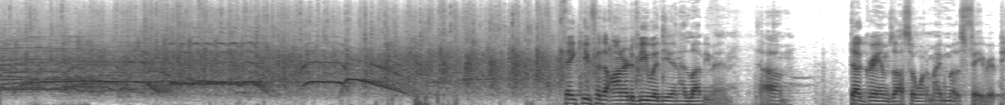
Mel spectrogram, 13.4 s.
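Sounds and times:
whistles and cheers: 0:00.0 - 0:06.6
audience clapping: 0:00.0 - 0:09.2
speech: 0:07.6 - 0:10.6, 0:11.4 - 0:13.3.

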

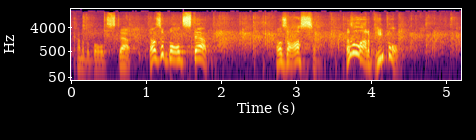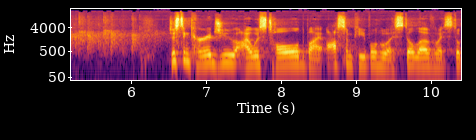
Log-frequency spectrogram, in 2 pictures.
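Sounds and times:
speech: 0:00.0 - 0:04.6, 0:06.5 - 0:10.3
audience clapping: 0:00.0 - 0:06.9.

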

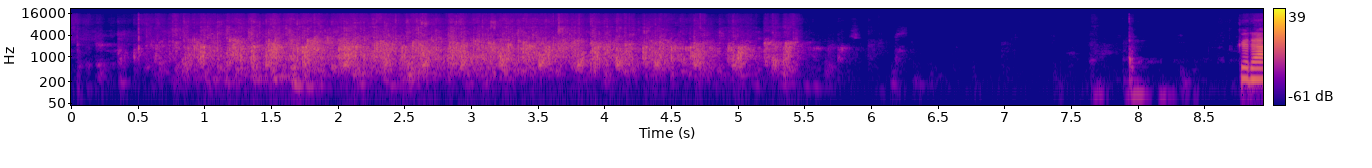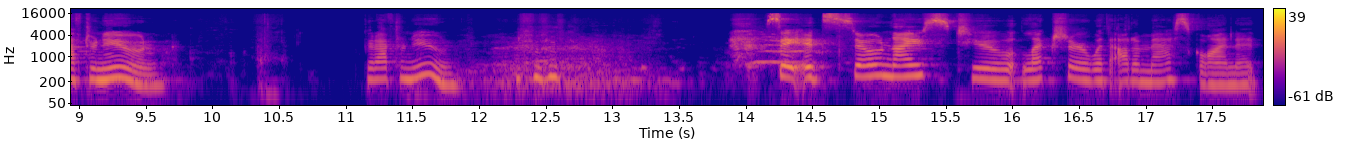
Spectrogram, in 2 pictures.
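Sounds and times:
audience applause welcoming a lecturer at a VMHC history talk: 0:00.0 - 0:06.1
speech: 0:08.8 - 0:09.8, 0:11.2 - 0:12.8, 0:14.2 - 0:17.8
laughter: 0:11.9 - 0:14.4.

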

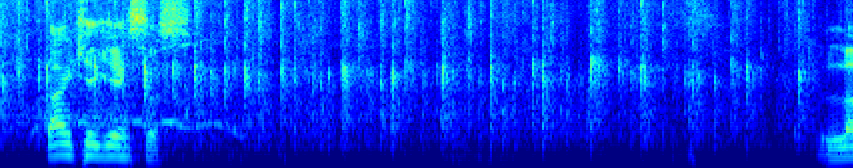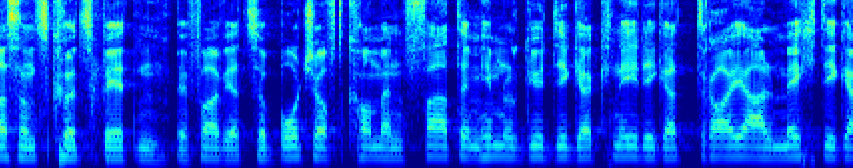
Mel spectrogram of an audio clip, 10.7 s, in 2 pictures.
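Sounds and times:
audience applause: 0:00.0 - 0:05.7
speech: 0:00.3 - 0:01.3, 0:05.2 - 0:10.6.

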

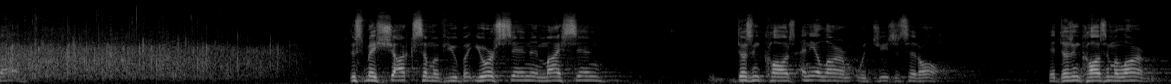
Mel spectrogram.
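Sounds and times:
audience applause: 0:00.0 - 0:03.1
speech: 0:03.5 - 0:06.2, 0:07.4 - 0:09.5, 0:10.5 - 0:11.6.

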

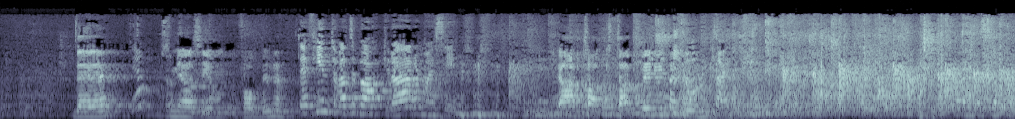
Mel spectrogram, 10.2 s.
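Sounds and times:
speech: 0:00.7 - 0:10.1
laughter: 0:04.6 - 0:08.1, 0:09.0 - 0:10.1
audience applause: 0:05.1 - 0:10.1.

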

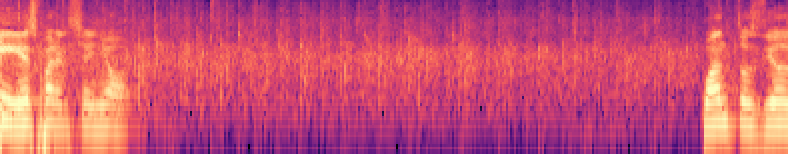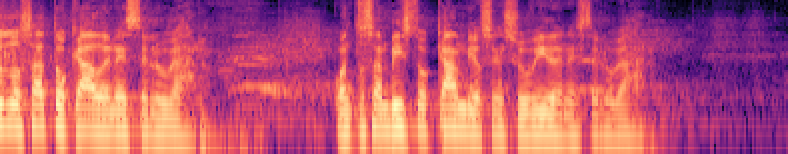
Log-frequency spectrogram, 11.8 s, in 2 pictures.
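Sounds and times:
speech: 0:00.0 - 0:01.1, 0:05.3 - 0:07.5, 0:08.4 - 0:10.8
audience applause: 0:00.0 - 0:06.1.

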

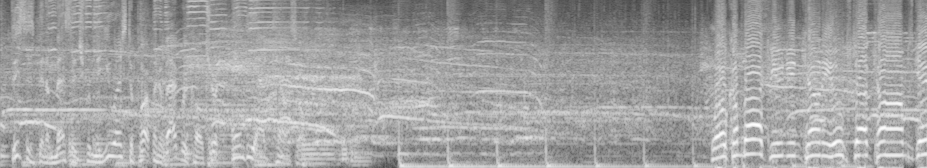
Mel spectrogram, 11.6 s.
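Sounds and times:
riled-up crowd cheering and shouting at a girls' high school basketball game: 0:00.0 - 0:11.5
speech: 0:00.2 - 0:04.7, 0:08.9 - 0:11.5.

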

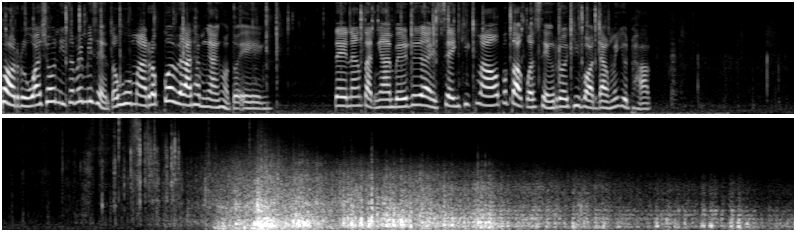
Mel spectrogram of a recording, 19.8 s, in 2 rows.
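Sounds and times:
speech: 0:00.0 - 0:03.5, 0:04.2 - 0:08.2
thunder rumbling: 0:12.2 - 0:19.7.

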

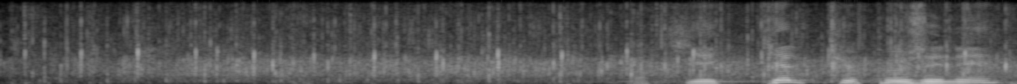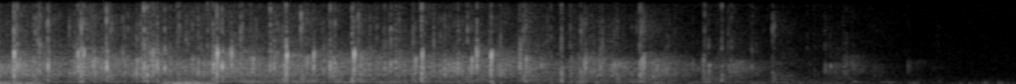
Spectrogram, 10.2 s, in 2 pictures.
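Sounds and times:
audience applause: 0:00.0 - 0:09.6
speech: 0:03.2 - 0:05.1.

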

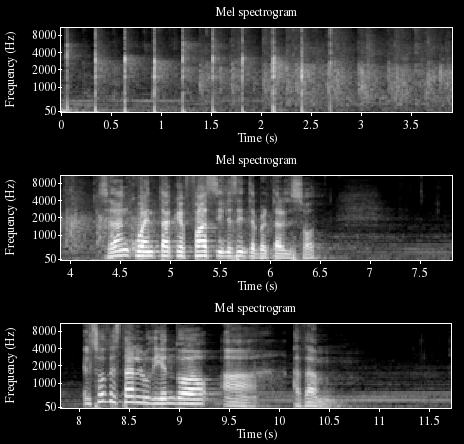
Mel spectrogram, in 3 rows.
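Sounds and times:
applause: 0:00.0 - 0:06.2
speech: 0:04.4 - 0:06.6, 0:08.0 - 0:10.7.

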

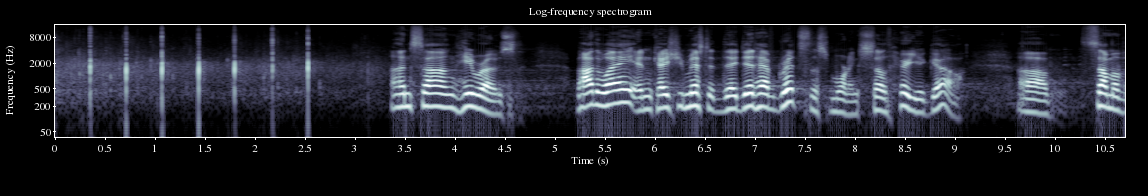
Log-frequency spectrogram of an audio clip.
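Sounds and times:
hands clapping for a crew at a church service: 0:00.0 - 0:03.4
speech: 0:03.4 - 0:10.6.

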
